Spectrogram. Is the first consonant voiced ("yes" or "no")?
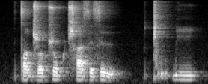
no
